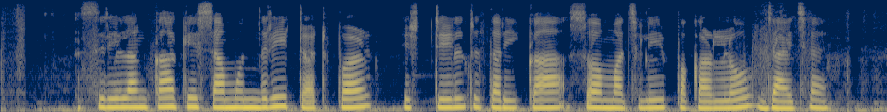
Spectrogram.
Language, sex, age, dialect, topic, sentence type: Maithili, female, 25-30, Angika, agriculture, statement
